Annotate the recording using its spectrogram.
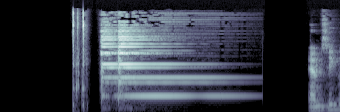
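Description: A small bell rings with a bright chime and fades.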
